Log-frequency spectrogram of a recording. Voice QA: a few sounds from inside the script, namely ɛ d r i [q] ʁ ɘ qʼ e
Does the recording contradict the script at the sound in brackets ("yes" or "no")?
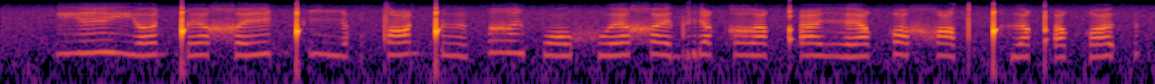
no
